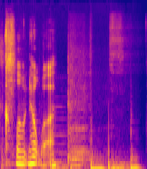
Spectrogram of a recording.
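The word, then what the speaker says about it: Klonoa: It's Clonoa.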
